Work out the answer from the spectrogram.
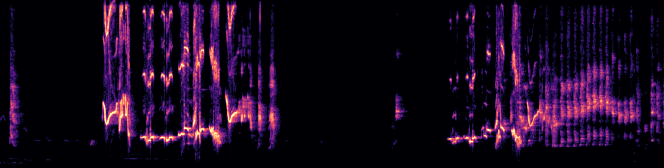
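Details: Oriental magpie-robin singing loud, high, fast whistled phrases with sharp sweeps and clicks, a brief pause, then a sustained run of rapid, slightly buzzy high notes repeated in quick succession.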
